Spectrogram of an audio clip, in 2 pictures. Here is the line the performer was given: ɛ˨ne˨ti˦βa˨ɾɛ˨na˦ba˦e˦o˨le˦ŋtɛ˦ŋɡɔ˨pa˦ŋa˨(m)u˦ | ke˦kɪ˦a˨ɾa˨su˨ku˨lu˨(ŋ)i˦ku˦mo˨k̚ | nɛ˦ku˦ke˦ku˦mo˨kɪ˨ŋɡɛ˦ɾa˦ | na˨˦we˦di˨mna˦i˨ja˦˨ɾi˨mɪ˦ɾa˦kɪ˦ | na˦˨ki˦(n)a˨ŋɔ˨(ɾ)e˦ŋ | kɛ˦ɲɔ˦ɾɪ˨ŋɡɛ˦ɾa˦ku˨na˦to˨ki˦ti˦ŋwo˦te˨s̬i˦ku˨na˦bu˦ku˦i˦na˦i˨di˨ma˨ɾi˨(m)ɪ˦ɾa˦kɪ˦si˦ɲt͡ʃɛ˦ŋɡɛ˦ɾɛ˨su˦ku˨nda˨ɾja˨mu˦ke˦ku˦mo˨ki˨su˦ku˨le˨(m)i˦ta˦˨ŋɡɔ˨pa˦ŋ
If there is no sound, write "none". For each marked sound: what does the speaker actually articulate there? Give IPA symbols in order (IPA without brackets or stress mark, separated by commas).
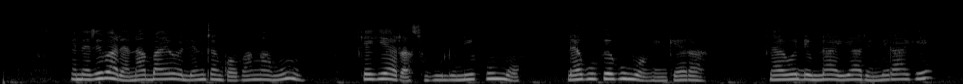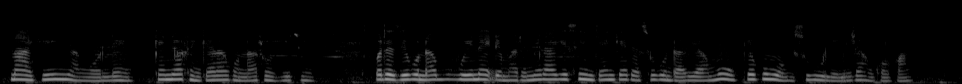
m, n, ɲ, l, m, n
